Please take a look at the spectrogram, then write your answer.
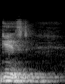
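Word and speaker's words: guest: को हटा के ई एसटी जी ई एसटी गेस्ट गज गज पढ़ते हैं ना कि गज पढ़े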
